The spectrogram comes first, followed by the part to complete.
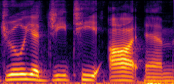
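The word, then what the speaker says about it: Giulia GTAm: new julia gta m it's actually pronounced julia gtim next up we have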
